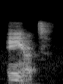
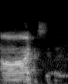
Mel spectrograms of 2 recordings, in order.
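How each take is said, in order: First: It sounds like the insect name 'ant'. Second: It is said in a British accent. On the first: "a couple of dialects in America that say ant, like the insect" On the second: "British say aunt"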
